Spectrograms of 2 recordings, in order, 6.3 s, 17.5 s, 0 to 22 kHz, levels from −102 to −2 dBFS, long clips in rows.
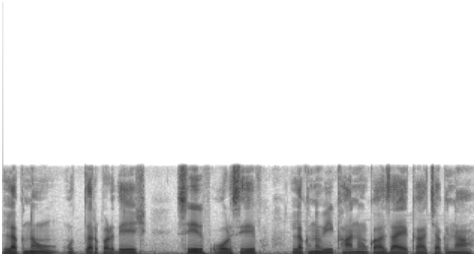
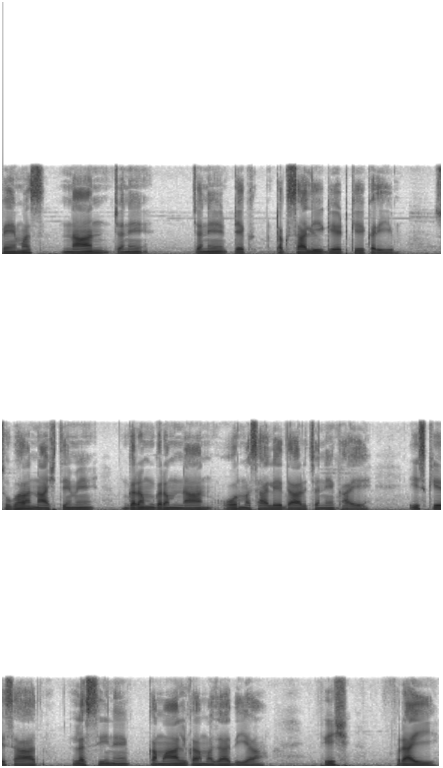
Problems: none marked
